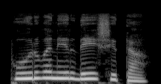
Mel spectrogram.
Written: ಪೂರ್ವನಿರ್ದೇಶಿತ

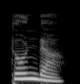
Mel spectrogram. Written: ತೊಂಡ

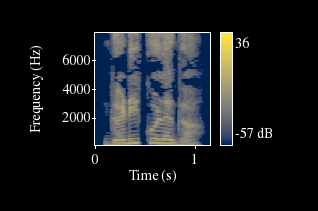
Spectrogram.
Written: ಕೂಡುಗಲಕ

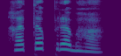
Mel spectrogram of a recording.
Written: ಹತಪ್ರಭ

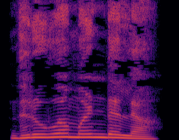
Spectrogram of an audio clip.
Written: ಧ್ರುವಮಂಡಲ

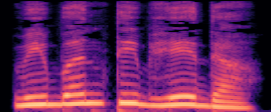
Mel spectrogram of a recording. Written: ವಿಬಂತಿಭೇದ

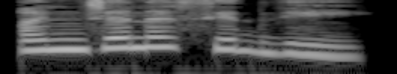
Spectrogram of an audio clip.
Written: ಅಂಜನಸಿದ್ಧಿ

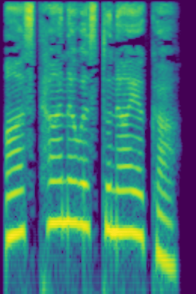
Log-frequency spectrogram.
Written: ಆಸ್ಥಾನವಸ್ತುನಾಯಕ

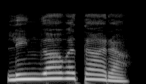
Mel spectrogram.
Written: ಲಿಂಗಾವತಾರ

